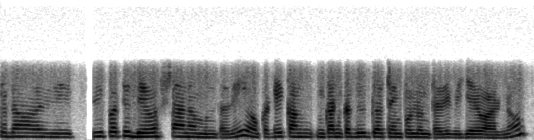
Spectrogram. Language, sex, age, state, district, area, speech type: Telugu, female, 18-30, Andhra Pradesh, Srikakulam, urban, conversation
